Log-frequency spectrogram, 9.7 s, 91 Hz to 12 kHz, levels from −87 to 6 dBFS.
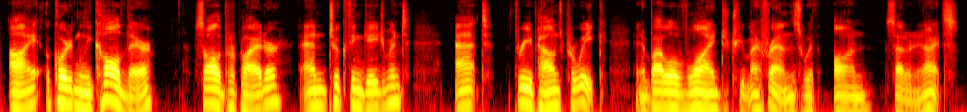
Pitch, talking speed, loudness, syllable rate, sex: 110 Hz, 180 wpm, -18 LUFS, 5.4 syllables/s, male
